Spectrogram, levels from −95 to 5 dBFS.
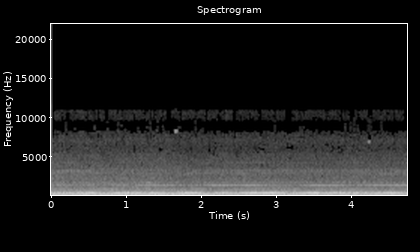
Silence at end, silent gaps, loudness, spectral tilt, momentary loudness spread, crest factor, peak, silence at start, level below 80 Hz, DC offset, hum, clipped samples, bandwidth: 0 s; none; -22 LUFS; -9 dB/octave; 3 LU; 10 dB; -10 dBFS; 0 s; -28 dBFS; under 0.1%; none; under 0.1%; 8.8 kHz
